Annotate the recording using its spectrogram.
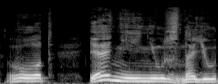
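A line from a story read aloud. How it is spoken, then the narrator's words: Laughing stranger. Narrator (Russian): рассмеялся незнакомец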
